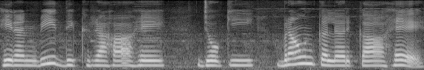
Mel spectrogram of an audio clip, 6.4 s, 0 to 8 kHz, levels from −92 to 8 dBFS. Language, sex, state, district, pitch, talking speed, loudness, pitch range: Hindi, female, Madhya Pradesh, Dhar, 205 Hz, 105 wpm, -14 LUFS, 200-215 Hz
